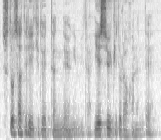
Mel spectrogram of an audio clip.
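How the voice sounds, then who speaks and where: A male pastor preaching a dawn prayer sermon, rising to loud pleading prayers and dropping to hushed whispers. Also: medium pitch, fairly even intonation, fast, creaky, breathy edge.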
